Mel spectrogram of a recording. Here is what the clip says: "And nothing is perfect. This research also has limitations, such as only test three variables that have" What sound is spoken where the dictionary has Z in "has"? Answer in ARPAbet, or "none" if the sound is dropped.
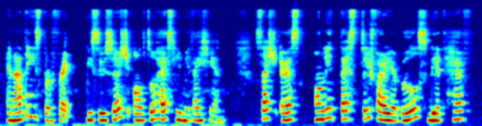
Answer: S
